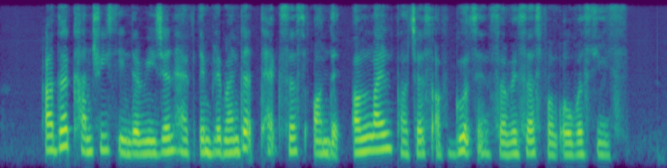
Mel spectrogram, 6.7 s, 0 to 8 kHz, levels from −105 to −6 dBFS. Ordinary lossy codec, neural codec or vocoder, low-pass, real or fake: none; codec, 16 kHz, 2 kbps, FreqCodec, larger model; 7.2 kHz; fake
